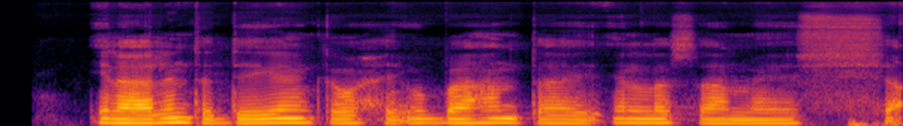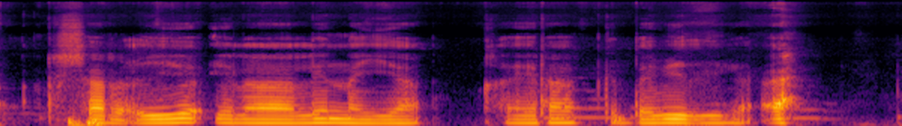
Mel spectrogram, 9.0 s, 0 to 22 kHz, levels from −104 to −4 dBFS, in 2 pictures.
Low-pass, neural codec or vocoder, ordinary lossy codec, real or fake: 19.8 kHz; none; none; real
